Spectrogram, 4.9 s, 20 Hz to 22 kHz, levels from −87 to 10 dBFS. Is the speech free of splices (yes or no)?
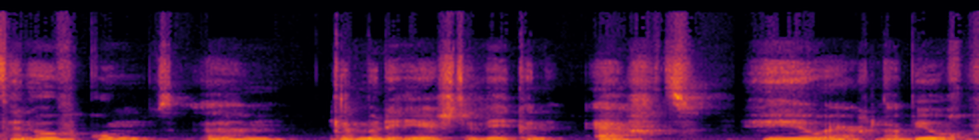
no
